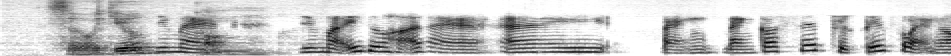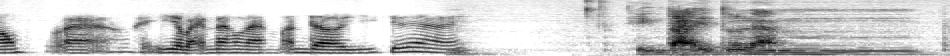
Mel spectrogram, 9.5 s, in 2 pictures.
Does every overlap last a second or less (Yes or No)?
Yes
